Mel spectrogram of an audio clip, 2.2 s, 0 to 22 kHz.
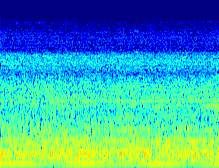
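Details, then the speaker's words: New 3000W 60V inverter after about 20 minutes of testing in a cold garage, fans running: quiet even whoosh over a low steady hum, no rattle or pitch wobble; normal cooling fan running. "success even with the unit being cold the fans have turned on their blowing out cold air it's not even that hot"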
